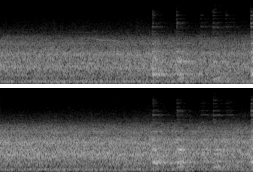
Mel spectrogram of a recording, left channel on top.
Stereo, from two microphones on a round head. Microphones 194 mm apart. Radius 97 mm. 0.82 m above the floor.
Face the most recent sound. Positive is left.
turn(degrees=20)  # may be behind; listen again after turning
